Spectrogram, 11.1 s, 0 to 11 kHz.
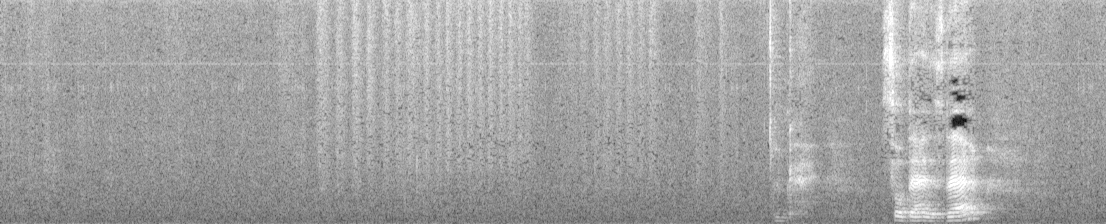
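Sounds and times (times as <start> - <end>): fingertips rubbing scalp through hair: 2.8 - 7.4.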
